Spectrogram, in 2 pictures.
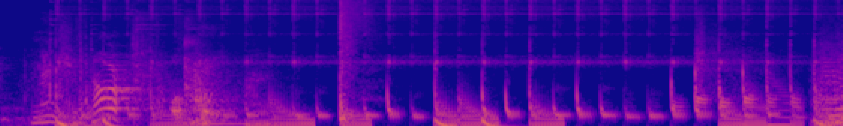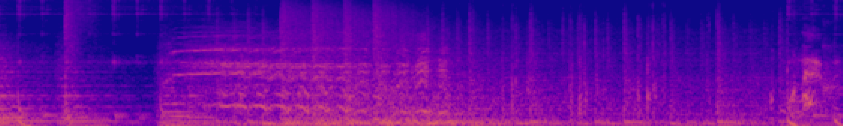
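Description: Two horses in a Hindi action film scene whinny and neigh repeatedly, then break into galloping hooves that build into a continuous rush of sound, with voices heard along the way.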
